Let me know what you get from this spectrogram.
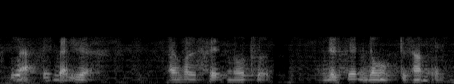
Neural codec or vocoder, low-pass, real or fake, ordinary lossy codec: codec, 16 kHz in and 24 kHz out, 0.6 kbps, FireRedTTS-2 codec; 3.6 kHz; fake; none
